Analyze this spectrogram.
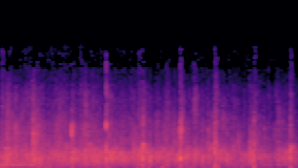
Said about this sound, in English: Can we get a round of applause for the cast?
